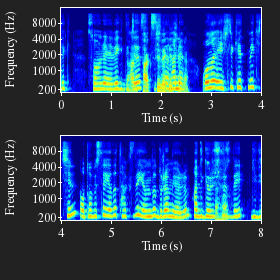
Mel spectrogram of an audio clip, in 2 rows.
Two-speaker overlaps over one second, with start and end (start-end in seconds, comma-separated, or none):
1.3-2.6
